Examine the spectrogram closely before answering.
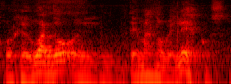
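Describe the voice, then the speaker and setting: A man's voice: fairly low pitch, animated, measured pace, crowd noise. A man interviewing a writer, asking long, rambling questions full of tag questions. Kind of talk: conversational interview. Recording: roomy, with clear background noise.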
